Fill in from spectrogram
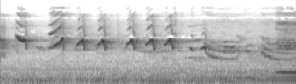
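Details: Hwamei, a caged fighting bird trained in Hà Nội, Vietnam, delivers a string of sharp, clipped, upslurred notes, then a few longer falling whistles at the close.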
